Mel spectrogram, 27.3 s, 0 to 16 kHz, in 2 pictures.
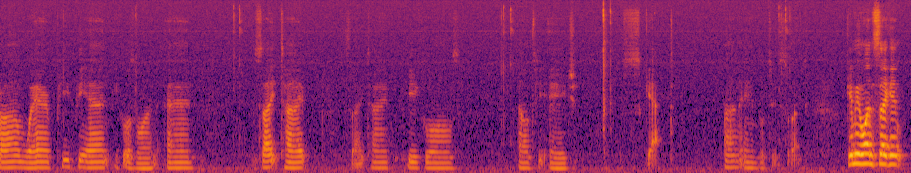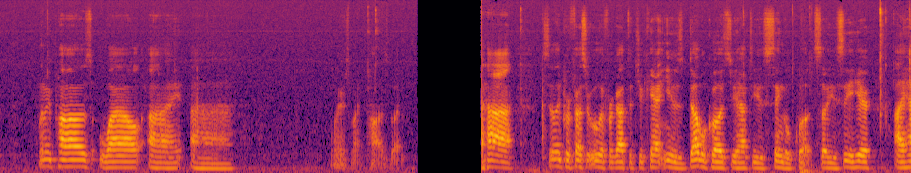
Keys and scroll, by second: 9.2 Return.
